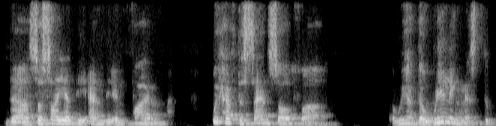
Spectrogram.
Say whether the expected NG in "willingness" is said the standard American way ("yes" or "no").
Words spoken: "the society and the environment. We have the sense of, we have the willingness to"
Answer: yes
